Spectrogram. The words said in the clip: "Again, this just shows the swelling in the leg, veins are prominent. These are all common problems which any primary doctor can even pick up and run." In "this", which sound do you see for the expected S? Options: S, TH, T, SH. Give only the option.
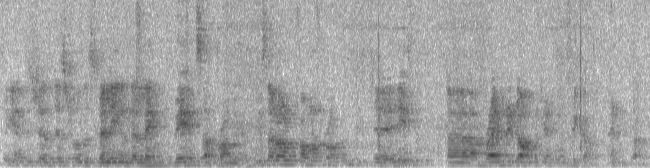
SH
